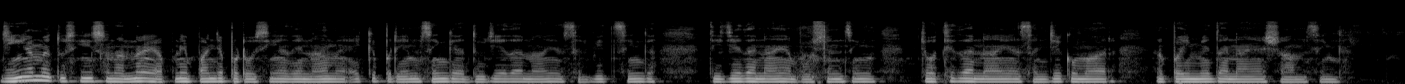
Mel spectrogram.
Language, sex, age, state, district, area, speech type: Dogri, male, 18-30, Jammu and Kashmir, Udhampur, rural, spontaneous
